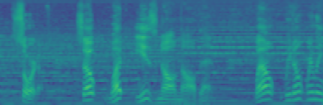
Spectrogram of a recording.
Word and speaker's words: Mnggal-Mnggal: I had a bit of a struggle trying to figure out how to pronounce it. Mnggal-Mnggal? Mnggal-Mnggal? The prevailing pronunciation seems to be Mnggal-Mnggal though, so I'll stick with that.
